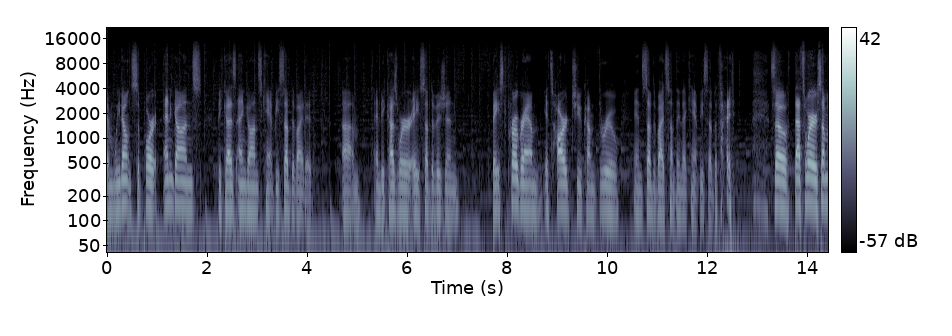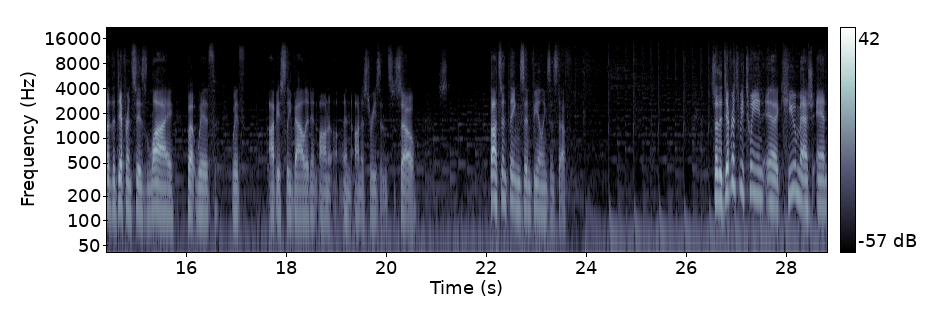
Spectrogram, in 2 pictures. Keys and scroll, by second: 9.7 d, 17.0-17.9 typing.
